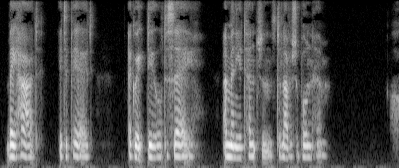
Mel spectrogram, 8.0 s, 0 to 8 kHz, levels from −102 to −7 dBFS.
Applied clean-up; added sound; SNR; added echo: none; none; none; none.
